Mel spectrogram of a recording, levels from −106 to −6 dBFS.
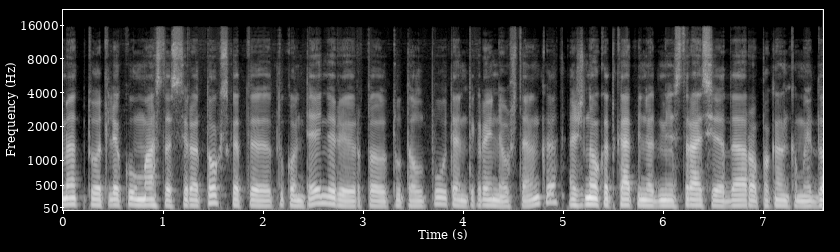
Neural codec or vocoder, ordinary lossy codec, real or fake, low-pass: codec, 44.1 kHz, 7.8 kbps, Pupu-Codec; Opus, 32 kbps; fake; 14.4 kHz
